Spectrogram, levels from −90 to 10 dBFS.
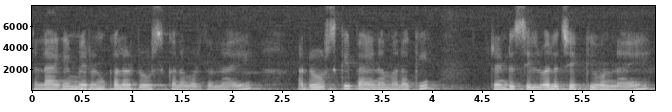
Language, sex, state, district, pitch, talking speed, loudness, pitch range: Telugu, female, Telangana, Mahabubabad, 210 Hz, 125 wpm, -17 LUFS, 195-230 Hz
